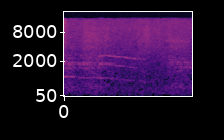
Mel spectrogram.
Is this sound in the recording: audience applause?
no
